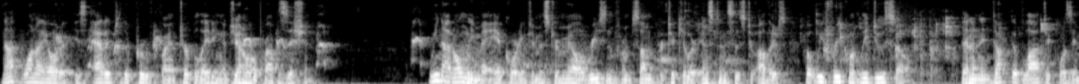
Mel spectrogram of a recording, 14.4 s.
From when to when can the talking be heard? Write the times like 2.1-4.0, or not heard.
0.0-14.3.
